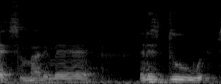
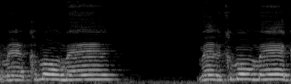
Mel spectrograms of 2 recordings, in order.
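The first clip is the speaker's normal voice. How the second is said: high, louder whiny urging; impatient pleading; 10 semitones higher, 4 dB louder than usual. Retold or imitated. Willie urges the dude from the car, high impatient whine. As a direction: hurry him up, you just want your fix.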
